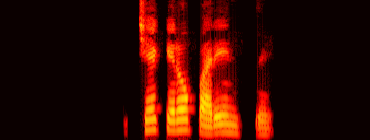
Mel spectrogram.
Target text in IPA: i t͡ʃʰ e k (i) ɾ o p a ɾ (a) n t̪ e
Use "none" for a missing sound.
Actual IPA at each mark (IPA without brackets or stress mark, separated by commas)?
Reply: e, e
